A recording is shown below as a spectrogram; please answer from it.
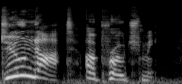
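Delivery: slow, loud, yelled delivery. Retelling a stranger approaching in a parking lot: imitating her own yell. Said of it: "I literally yelled at him and I said".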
